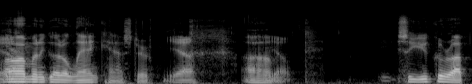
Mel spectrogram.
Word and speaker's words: Lancaster: when someone does not know lancaster because they pronounce it lancaster yeah that's exactly right is that right oh yeah so when someone says oh i'm going to lancaster no you're not you don't know where you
